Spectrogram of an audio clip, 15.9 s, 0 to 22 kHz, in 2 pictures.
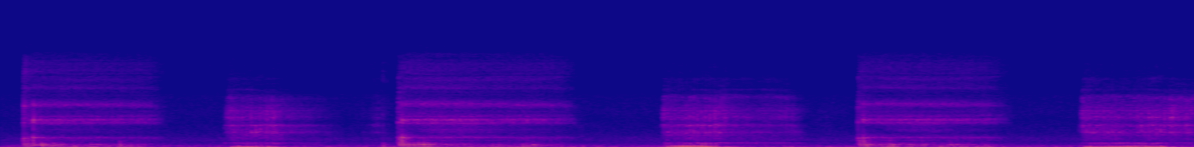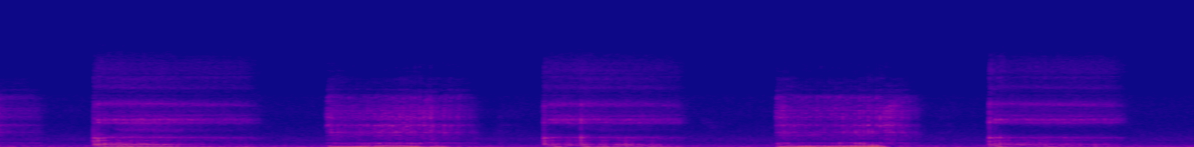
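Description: Regular rattling snores with each breath, about 20 a minute, over faint room noise; snoring during sleep.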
